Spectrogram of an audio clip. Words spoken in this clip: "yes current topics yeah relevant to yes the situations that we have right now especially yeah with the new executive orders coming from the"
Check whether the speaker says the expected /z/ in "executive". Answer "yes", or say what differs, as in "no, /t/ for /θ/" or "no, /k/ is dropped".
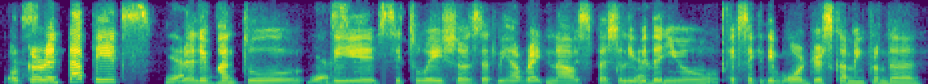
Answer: no, /s/ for /z/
